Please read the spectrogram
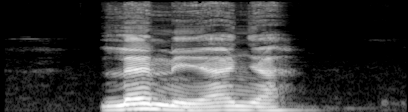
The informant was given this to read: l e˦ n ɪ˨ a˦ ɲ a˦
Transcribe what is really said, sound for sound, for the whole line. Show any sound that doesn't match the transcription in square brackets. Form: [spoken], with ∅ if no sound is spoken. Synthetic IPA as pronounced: l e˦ n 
